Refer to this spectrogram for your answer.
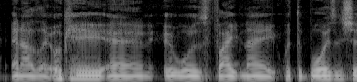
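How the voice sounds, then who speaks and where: On a very clean recording with a silent background, a man talks at a fairly quick pace. His fairly low voice has a dark, mellow tone and fairly even intonation. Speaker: podcast host. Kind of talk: casual chat. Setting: studio.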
